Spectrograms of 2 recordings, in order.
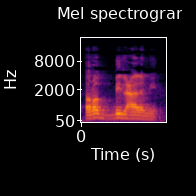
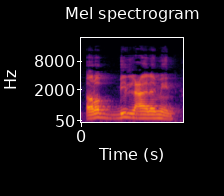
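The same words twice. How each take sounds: No difference in how they are said.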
